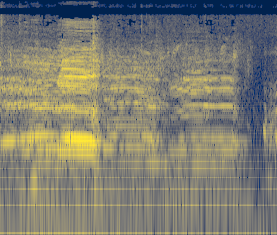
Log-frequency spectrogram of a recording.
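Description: Cow mooing twice: two long, drawn-out moos, the first louder and swelling toward its end.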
